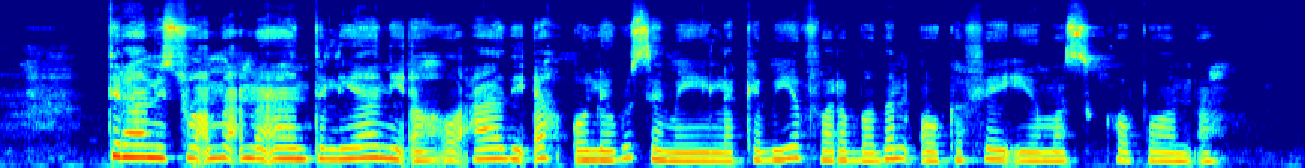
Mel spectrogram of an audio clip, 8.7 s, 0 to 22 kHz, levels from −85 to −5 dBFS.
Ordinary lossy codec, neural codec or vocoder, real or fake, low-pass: none; none; real; none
